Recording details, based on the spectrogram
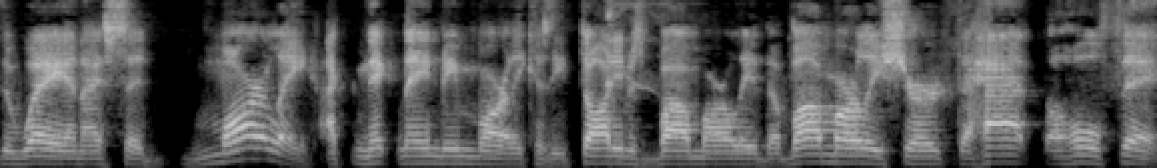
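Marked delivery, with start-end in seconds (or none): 1.2-2.0 mild calling-out voice. Retelling calling a nickname across the camp: imitating own yell. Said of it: "So I yell across the".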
